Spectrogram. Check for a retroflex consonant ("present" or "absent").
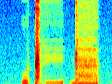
present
